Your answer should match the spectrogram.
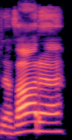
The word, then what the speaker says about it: Nevada: then it's wrong so it must be Nevada and so I've been practicing saying Nevada in my head so many times that now it's hard for me to say it correctly it's Nevada I know it's Nevada and I will probably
